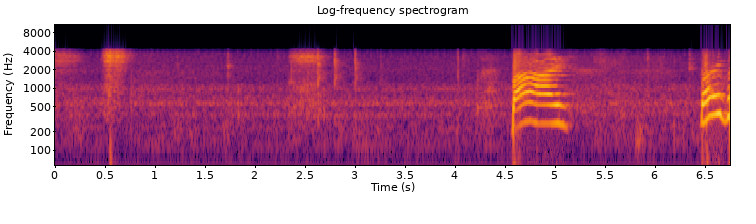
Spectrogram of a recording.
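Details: Young white Siberian Husky named Blizzard, 11 months old, talking back to his owner indoors: an arched, drawn-out harmonic yowl followed by a second brief rising cry, amid a person saying goodbye and soft background noise.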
